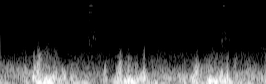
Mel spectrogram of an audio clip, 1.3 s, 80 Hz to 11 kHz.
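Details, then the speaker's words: Very rapid, regular whooshing fetal heartbeat, about 130 a minute, heard by ultrasound Doppler at a pregnancy check-up with the gynecologist. "rapidisisísimo su corazón y se escucha así y las mamás es nuestra gran cita de amor porque lo escuchamos."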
